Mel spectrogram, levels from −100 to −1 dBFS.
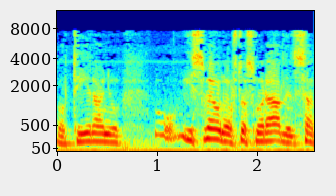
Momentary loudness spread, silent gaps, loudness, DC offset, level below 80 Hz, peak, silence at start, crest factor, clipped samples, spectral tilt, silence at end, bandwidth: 11 LU; none; -16 LUFS; 3%; -44 dBFS; -4 dBFS; 0 s; 12 dB; under 0.1%; -6 dB/octave; 0 s; 8 kHz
